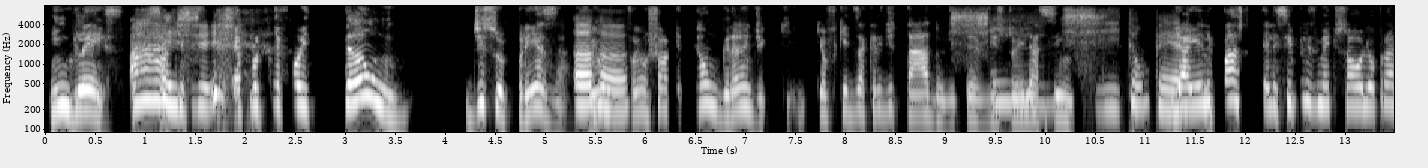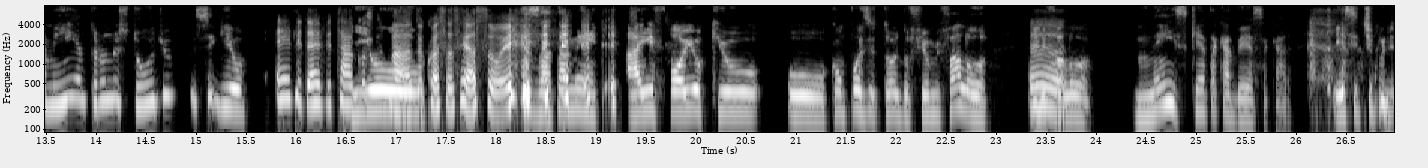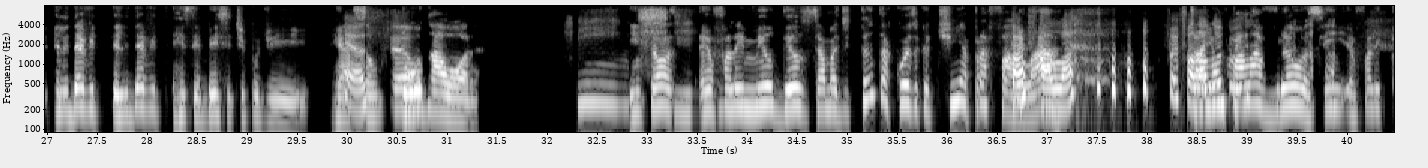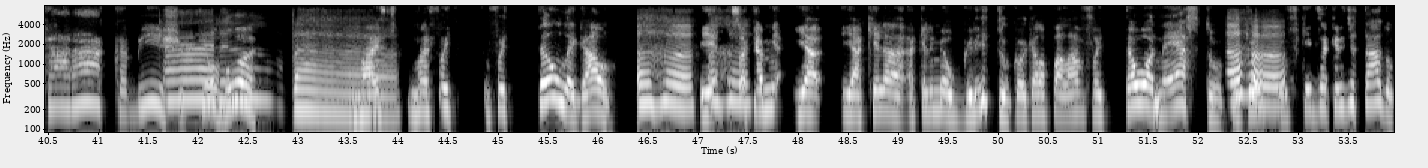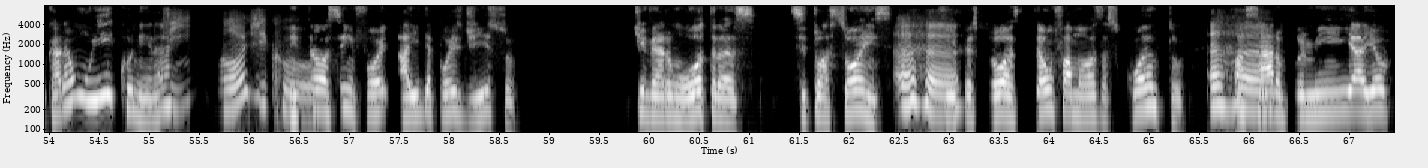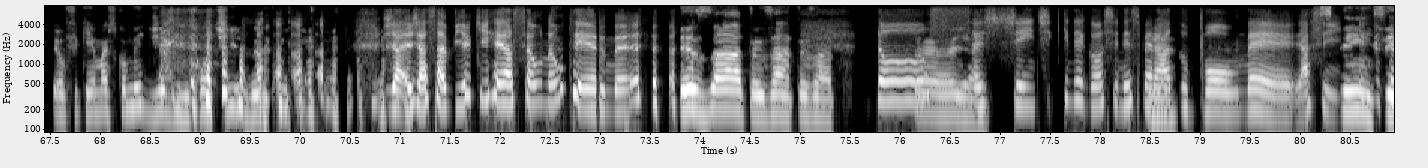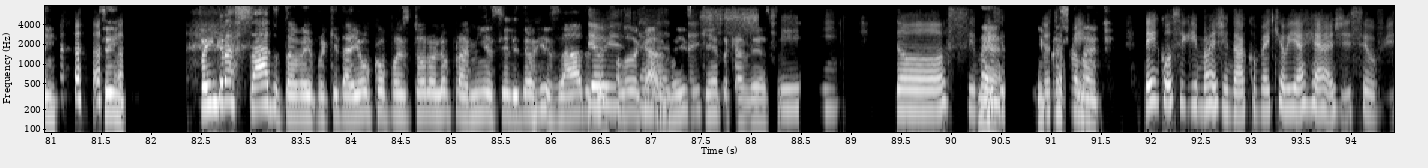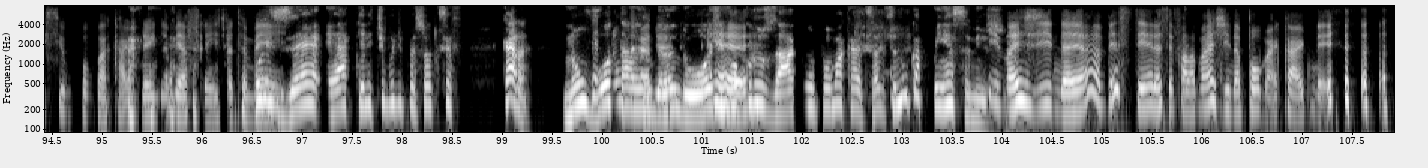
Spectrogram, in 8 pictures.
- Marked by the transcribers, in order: laugh; laugh; laugh; laugh; laugh; drawn out: "Caramba"; laugh; laugh; tapping; laugh; laugh; laugh; laugh; laugh
- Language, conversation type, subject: Portuguese, unstructured, Qual foi a coisa mais inesperada que aconteceu na sua carreira?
